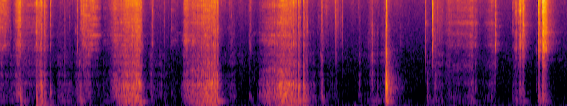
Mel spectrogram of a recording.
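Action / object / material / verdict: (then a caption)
scrape / solid bar soap cut with a blade / soap / none. A box-cutter blade scrapes and cuts small crumbly pieces off a partly carved solid white soap bar, beside a powdery pile of soap. Three longer, soft rasping scrapes stand out among short scratchy strokes, followed by a few sharp, bright clicks of the blade near the end.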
